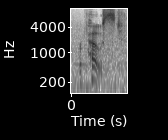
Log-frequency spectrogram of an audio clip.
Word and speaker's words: riposte: Now we have what I would like to call, because I pronounce it correctly now, riposte.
